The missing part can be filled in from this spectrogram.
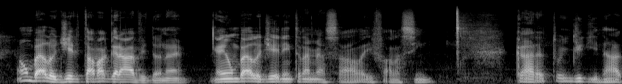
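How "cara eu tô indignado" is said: mock crying, quieter. Retelling what a man said on walking into the speaker's room, imitating someone crying. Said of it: "chorando, de verdade".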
